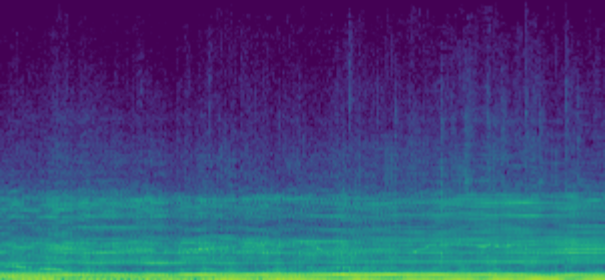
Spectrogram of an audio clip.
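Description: Electric guitar and bass amplifiers sustaining a loud held drone with feedback, a few whines gliding in pitch over it, and no drums.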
